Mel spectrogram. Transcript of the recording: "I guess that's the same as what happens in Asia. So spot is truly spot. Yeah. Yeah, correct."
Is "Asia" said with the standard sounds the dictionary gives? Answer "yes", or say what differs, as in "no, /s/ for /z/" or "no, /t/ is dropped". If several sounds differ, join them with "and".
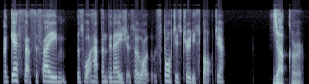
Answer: yes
